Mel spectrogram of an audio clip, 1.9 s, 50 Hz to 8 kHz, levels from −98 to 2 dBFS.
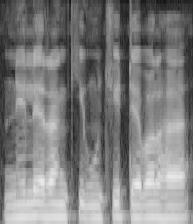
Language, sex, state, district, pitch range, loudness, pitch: Hindi, male, Jharkhand, Deoghar, 115-125 Hz, -14 LUFS, 120 Hz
